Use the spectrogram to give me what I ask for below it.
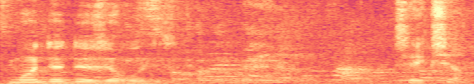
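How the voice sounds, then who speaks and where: A man's voice: medium pitch, normal speed, loud music behind the voice. A man chatting casually to camera as a food vlogger, talking between bites with savoring murmurs and playful, self-mocking exaggeration at a street food spot. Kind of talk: casual mukbang chat to camera. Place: street food eatery in Vietnam.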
